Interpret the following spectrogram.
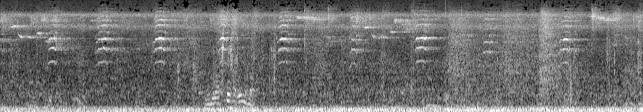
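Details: Hungry infant monkey named Leo cries to its mother for milk: thin, high whimpers in clustered bursts roughly every second, some sliding slightly, with a constant low-pitched outdoor hum beneath.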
